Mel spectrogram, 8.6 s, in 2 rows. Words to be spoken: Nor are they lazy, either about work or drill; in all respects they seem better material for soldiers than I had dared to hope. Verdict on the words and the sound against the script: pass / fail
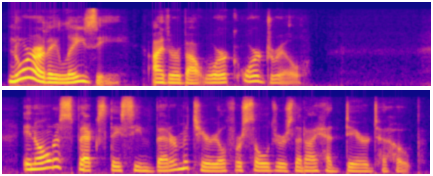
pass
